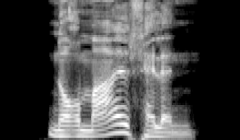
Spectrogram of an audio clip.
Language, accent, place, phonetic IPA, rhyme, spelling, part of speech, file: German, Germany, Berlin, [nɔʁˈmaːlˌfɛlən], -aːlfɛlən, Normalfällen, noun, De-Normalfällen.ogg
- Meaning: dative plural of Normalfall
